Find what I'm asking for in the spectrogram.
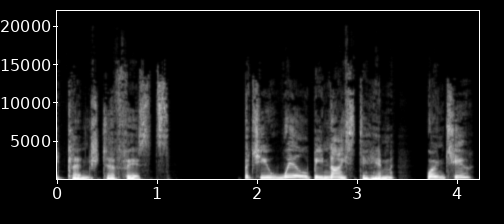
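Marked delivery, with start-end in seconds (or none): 1.9-4.2 pleading. A narrator's reading. Daughter pleads.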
